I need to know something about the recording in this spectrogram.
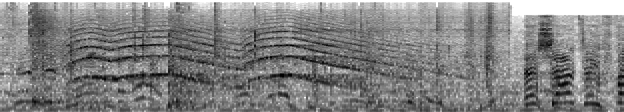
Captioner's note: sirens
